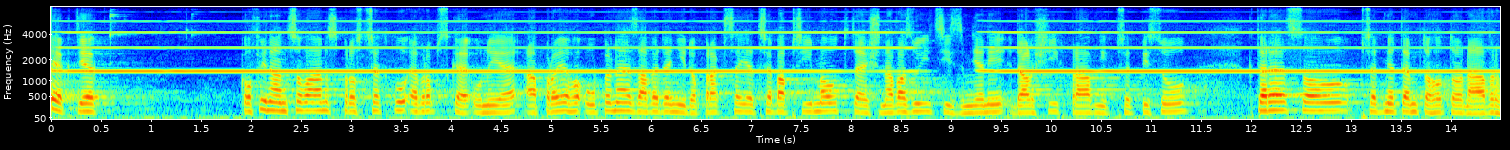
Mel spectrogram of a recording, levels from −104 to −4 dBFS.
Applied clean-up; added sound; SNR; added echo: none; Wind instrument, woodwind instrument; 4 dB; none.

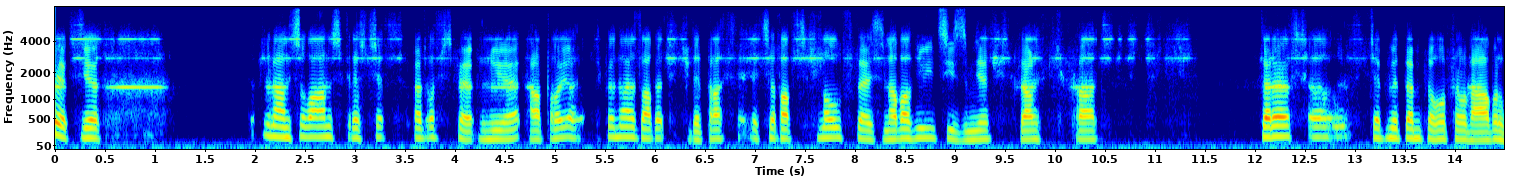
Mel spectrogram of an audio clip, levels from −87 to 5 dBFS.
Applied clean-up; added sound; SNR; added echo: neural diffusion model UNIVERSE++.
